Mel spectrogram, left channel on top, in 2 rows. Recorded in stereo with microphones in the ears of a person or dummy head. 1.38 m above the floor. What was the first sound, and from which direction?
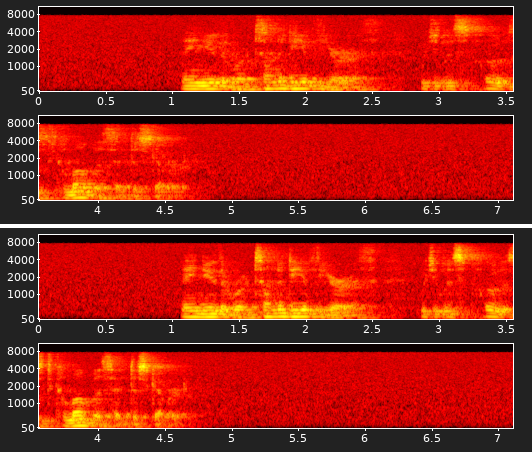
A man speaking, 35° right (ahead or behind).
